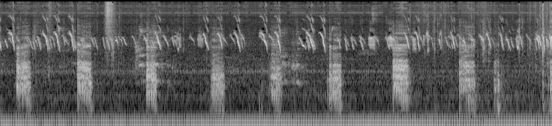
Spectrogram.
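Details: A long run of shrill, falling chick peeps from several birds. Broader clucking bursts repeat about once per second, and a low electrical-sounding drone continues throughout.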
